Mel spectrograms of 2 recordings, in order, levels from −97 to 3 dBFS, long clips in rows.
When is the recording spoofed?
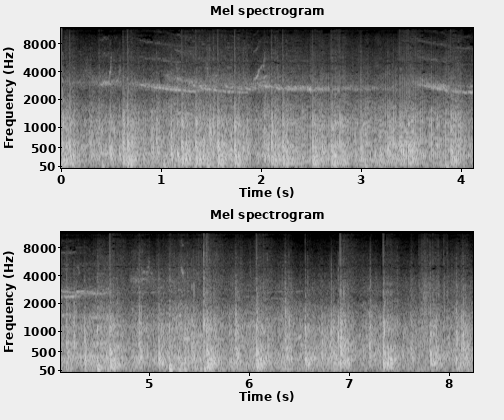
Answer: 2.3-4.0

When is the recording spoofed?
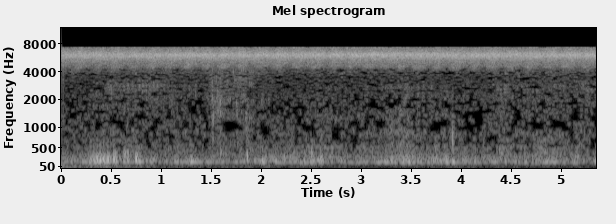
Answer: none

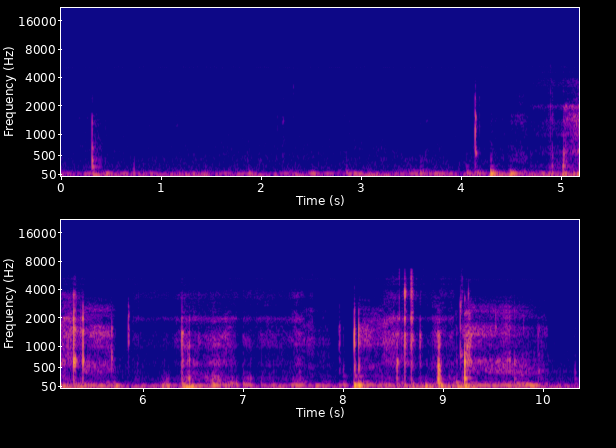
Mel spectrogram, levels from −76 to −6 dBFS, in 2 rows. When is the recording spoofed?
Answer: 4.7-5.4; 5.9-7.6; 8.4-9.1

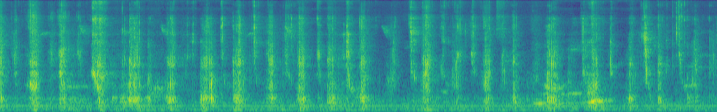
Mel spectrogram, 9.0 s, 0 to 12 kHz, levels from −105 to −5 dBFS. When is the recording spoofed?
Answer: 1.2-2.9; 3.7-4.5; 6.9-8.0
